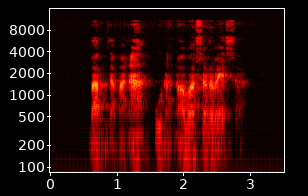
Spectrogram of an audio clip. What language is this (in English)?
Catalan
